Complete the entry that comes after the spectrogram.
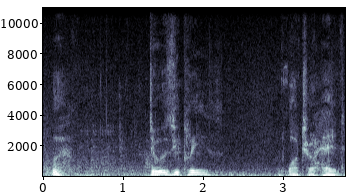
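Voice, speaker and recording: A man's voice: on the low side, animated, takes it slowly, background noise. A man playing a wry, dreamy rebel leader in a video game, with a musing, storyteller-like delivery. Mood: calm, teasing. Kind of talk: dramatic video game cutscene acting.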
